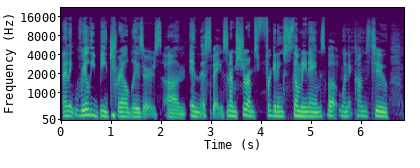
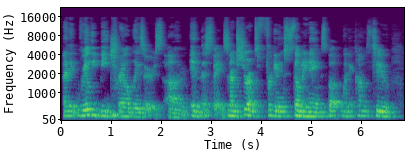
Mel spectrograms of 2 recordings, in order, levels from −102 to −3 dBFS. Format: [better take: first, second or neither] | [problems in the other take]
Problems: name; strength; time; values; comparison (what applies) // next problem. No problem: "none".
first | off-mic speech; far // room echo; slight; dies away in 0.4 s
